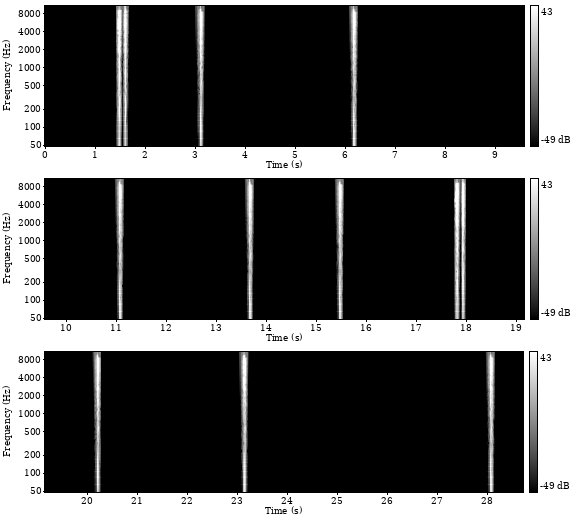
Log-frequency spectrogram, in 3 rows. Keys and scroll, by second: 12.4 ctrl+c, 12.5 ctrl+c, 21.2 ctrl+v.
